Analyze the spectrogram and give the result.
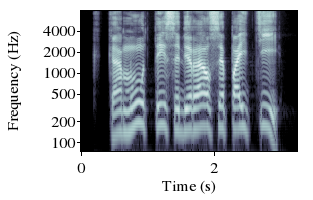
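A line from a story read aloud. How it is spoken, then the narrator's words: Shouted. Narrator (Russian): прокричала Гретель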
